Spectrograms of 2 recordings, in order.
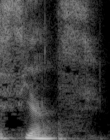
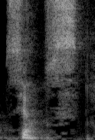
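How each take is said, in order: First: "science" as "si-ãs"; wrong pronunciation. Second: "Science" as "si-õs"; "Science" keeping the "on" sound before final s; correct pronunciation. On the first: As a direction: say "science" with a nasal "an" vowel. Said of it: "Não é de science". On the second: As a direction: say "Science" with a nasal "on" vowel. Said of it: "vai continuar com o som de on". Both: Shown as a demonstration.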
